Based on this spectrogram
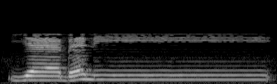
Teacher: The ya is an additional word, so the word really starts from bani. So we push the sound of the ba and then stretch it four counts for the ya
